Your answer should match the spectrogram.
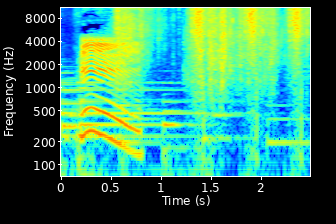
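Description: A short, falling cartoon grumble, then crisp crinkling and crackling of a paper banknote being pulled taut and smoothed out between the hands.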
